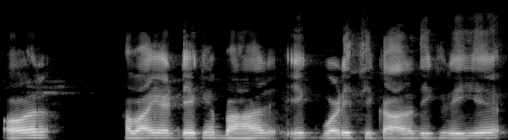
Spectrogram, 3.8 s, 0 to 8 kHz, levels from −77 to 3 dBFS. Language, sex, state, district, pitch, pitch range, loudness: Hindi, male, Uttar Pradesh, Varanasi, 140 Hz, 135-145 Hz, -17 LUFS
